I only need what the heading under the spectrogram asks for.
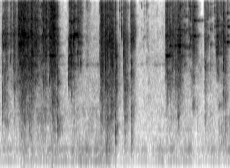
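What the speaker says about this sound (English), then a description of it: "make sure that the bottom side of the spoons go into the container first, and that the handles are facing up" Metal spoons dropped handle-up into a container at a sandwich station, several bright clattering bursts of clinking metal arriving in quick clusters with short gaps between them.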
